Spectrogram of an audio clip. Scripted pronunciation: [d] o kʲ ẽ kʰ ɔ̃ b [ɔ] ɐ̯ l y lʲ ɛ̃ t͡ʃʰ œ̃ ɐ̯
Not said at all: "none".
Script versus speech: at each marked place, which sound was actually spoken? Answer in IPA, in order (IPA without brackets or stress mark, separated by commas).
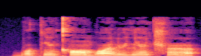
b, ɔ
